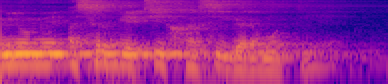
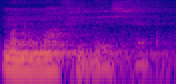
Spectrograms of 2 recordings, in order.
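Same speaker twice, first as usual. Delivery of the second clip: soft, choked-up apology; hushed, half-crying plea for forgiveness; barely voiced, weepy sorry; retold tearful plea; 10 dB quieter than usual. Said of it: "رو کر کہنے لگا".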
